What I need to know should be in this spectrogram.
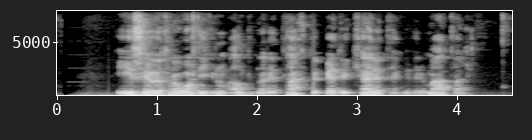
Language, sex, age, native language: Icelandic, male, 40-49, Icelandic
